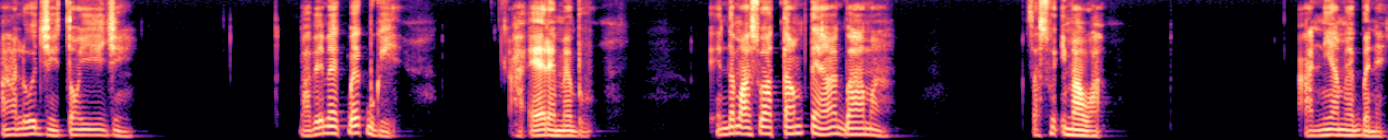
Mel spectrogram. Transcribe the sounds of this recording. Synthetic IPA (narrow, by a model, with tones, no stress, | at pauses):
a˨lo˦d͡ʒĩ˨tɔ̃˦ji˦d͡ʒĩ˨ | ba˨be˦me˦k͡pe˦k͡pu˨ɡi˨ | a˨ʔe˦ɾɛ˨me˨bu˨ | ḛ˨˦da˦ma˨su˦a˨tã˦m˦tẽ˦˨a˦ɡ͡ba˦ma˨ | sa˨su˦ʔi˦ma˨wa˨ | a̰˨nĩ˦a˦me˨ɡ͡be˨nɛ˨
